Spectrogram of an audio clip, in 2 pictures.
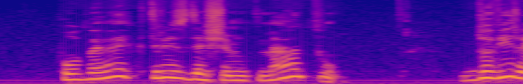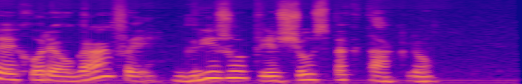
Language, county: Lithuanian, Marijampolė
